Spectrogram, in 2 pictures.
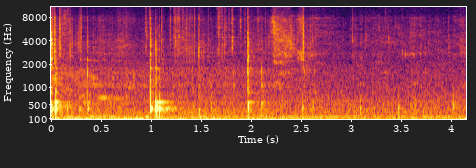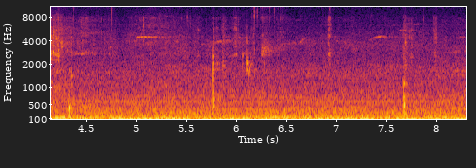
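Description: A wooden spoon knocks and scrapes against a metal pot.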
